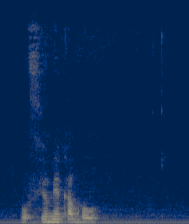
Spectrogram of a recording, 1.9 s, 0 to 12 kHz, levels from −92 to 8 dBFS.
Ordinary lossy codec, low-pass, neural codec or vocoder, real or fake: Opus, 32 kbps; 10.8 kHz; none; real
